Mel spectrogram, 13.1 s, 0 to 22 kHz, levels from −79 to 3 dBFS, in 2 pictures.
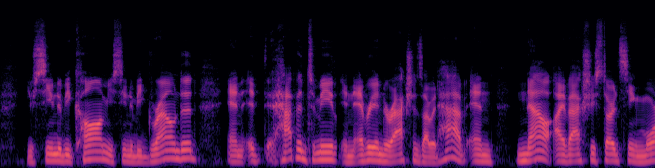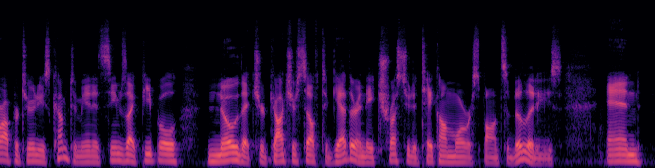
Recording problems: none

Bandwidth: 14.5 kHz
